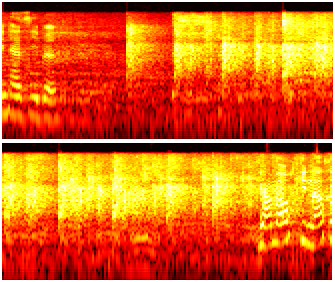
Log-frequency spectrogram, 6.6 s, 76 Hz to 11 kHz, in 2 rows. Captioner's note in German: Beifall bei dem BÜNDNIS 90/DIE GRÜNEN und der CDU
